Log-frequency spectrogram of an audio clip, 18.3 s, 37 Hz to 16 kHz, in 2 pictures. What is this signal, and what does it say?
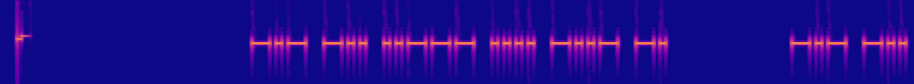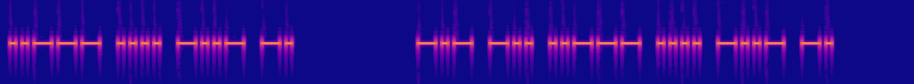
Morse code, heard as a keyed tone, about 20 wpm, 700 Hz. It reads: KD2HXN KD2HXN KD2HXN
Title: USA Call Signs - 6 Characters - Repeated 3x - 20wpm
